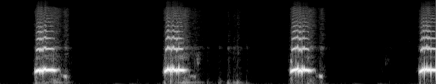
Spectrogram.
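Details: Greater painted-snipe hooting, played as a trapping lure: four clipped, hollow notes, each about a third of a second long, evenly repeated around every 1.3 seconds against a quiet background.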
